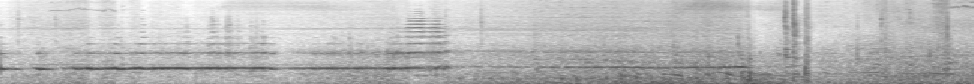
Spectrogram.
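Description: Electric motor of a powered transfer seat base whining steadily as the driver's seat swivels and slides forward into the driving position. The whine breaks briefly twice and cuts off about five seconds in, followed by a couple of clicks as the seat stops.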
